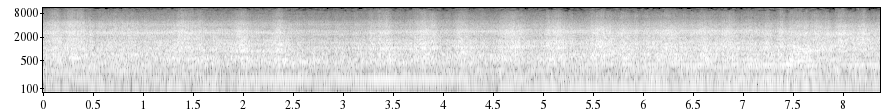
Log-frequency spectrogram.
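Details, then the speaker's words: Pentair UltraTemp pool heat pump running after a gradual six-minute startup: loud rough roar over a steady low hum with an uneven pulsing beat about twice a second from down low, near the fan; intermittent, cause unknown. "Here's the fan. Making a ton of noise. Sounds like it's coming from down low."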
